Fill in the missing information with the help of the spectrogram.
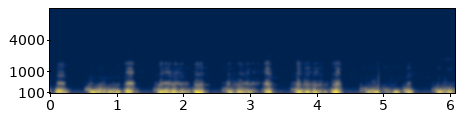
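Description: A slow, regular heart rhythm, about 58 a minute, with a low rumbling murmur leading into each sharp beat: the rumble of mitral stenosis.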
